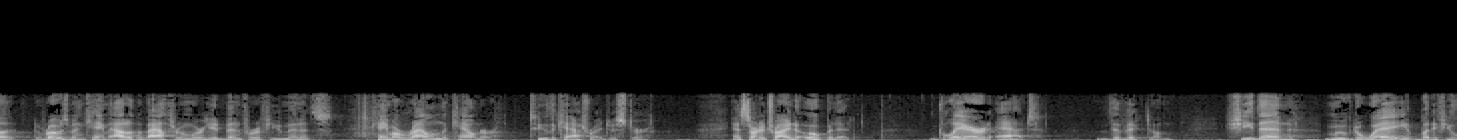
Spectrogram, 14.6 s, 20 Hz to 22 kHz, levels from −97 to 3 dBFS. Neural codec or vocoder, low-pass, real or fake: none; 7.2 kHz; real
